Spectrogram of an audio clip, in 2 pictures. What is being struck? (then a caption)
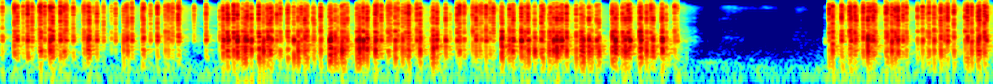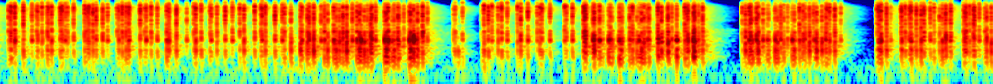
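Tablet with glass screen in a plastic case. Long nails tap rapidly on the glass screen of a tablet in a mint plastic case, which is held up. The result is dense, bright, crackling clicks in fast bursts, with a clear silent pause about a third of the way through and a few short breaks near the end.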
